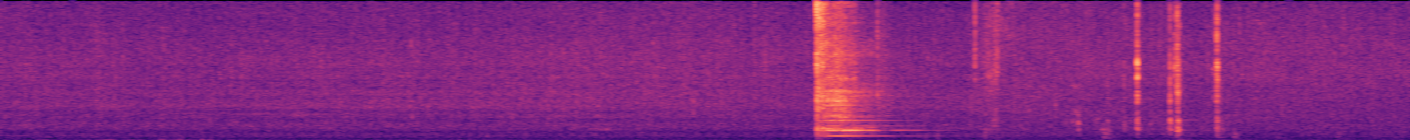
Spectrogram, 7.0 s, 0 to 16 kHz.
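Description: Wind noise on the microphone throughout. About four seconds in, a single shot from a .177 PCP bullpup air rifle (Precihole PX120 Minotaur): a sharp crack with a short metallic ring. A few light clicks follow about a second and a half later as the action is cycled for the next pellet.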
